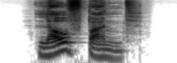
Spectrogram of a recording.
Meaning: 1. treadmill 2. conveyor belt 3. moving walkway
- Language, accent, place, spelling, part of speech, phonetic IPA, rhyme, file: German, Germany, Berlin, Laufband, noun, [ˈlaʊ̯fˌbant], -aʊ̯fbant, De-Laufband.ogg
